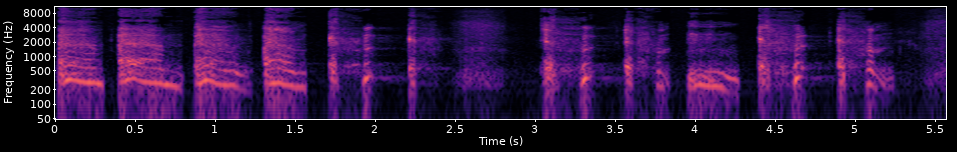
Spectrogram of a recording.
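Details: Adult woman's coughing fit during a live TV interview: about a dozen harsh, partly voiced coughs in rapid succession, roughly two a second, forming a sustained coughing fit.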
